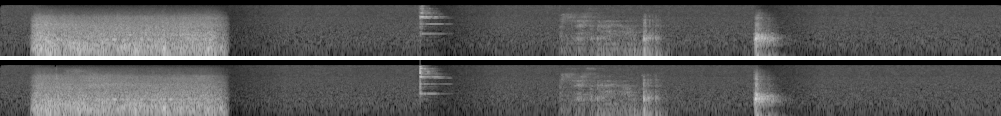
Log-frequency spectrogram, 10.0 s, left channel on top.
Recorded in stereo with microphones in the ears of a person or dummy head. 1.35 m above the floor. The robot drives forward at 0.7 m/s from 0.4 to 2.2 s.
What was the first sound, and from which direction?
A bell, 40° right (ahead or behind).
